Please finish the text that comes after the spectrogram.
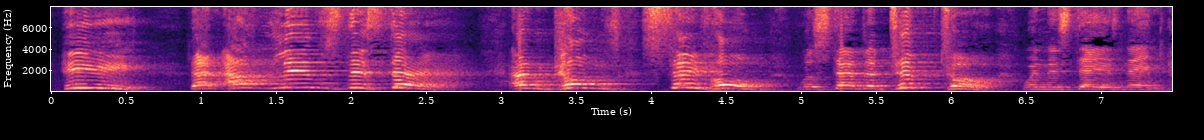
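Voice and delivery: stirring theatrical recital of Henry the Fifth; rally the troops like a stage king; Shakespearean speech. Acted. Performs Henry's Crispin speech.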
